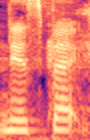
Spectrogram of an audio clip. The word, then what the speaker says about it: NIRSpec: NIRSpec, yes.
